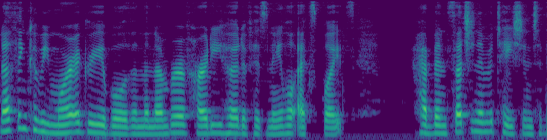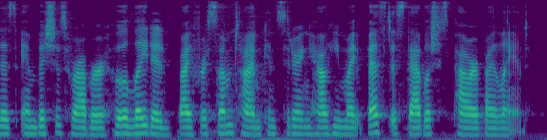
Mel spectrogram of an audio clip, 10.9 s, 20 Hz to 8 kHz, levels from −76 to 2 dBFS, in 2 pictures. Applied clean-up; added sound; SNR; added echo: none; none; none; none.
